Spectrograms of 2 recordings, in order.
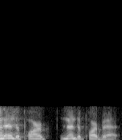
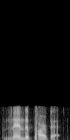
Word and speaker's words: Nanda Parbat: Nanda Parbat. You had it right. – Parbat. Okay, just the way it's – okay, Nanda Parbat.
